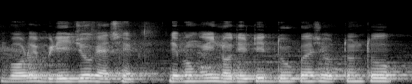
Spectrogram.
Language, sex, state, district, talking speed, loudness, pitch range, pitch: Bengali, male, West Bengal, North 24 Parganas, 130 wpm, -13 LUFS, 135-145 Hz, 140 Hz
